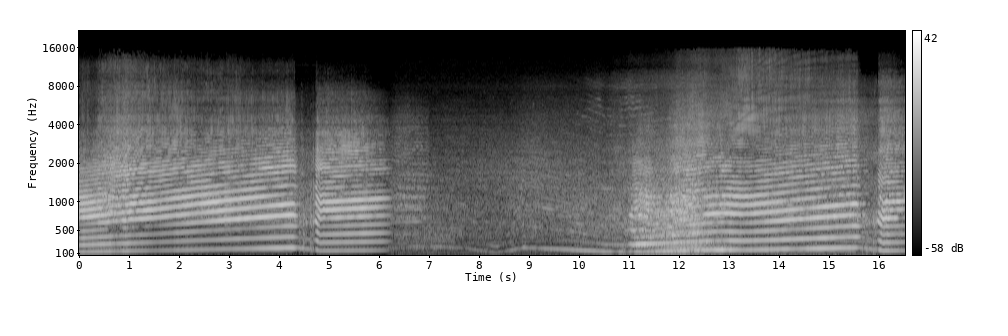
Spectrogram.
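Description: Renault Clio hillclimb car's four-cylinder engine at full throttle, its pitch climbing steadily, with a short break for an upshift about four seconds in. It fades to a distant sound for several seconds in the middle, then comes back loud, climbing again, with another brief upshift near the end.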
